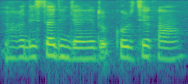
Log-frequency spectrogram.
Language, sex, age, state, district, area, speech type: Goan Konkani, female, 45-60, Goa, Quepem, rural, spontaneous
